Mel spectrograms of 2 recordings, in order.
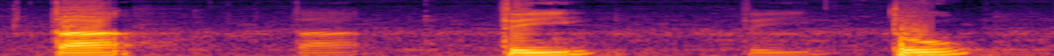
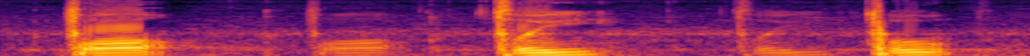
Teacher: تا یہ باریک پڑھی جائے گی، تو کو موٹا پڑھیں گے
